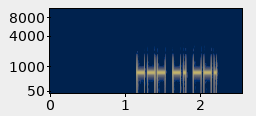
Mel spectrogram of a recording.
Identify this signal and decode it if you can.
Morse code, heard as a keyed tone, about 36 wpm, 700 Hz. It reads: ONG
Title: Top Three Letter Combinations in Words 35wpm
